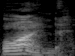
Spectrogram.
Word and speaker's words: Wynd: of history on that the reason it's pronounced wined instead of wind wy ND would be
